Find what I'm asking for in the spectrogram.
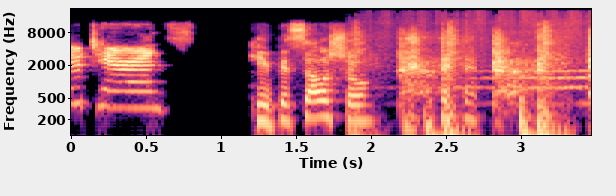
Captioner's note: chuckles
